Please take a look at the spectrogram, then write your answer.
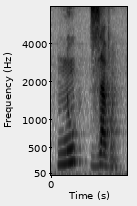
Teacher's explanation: Normally, nous avons. But because the S is not pronounced right, but because it's a vowel after, I'm gonna add a Z sound in between. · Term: liaison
